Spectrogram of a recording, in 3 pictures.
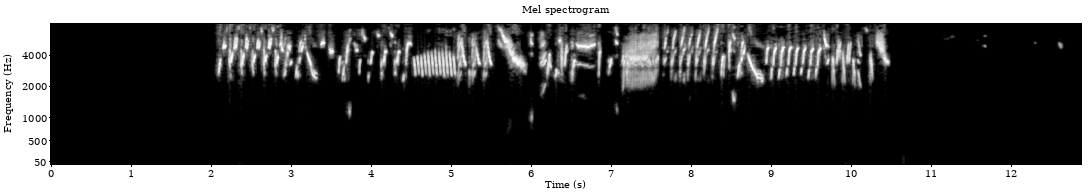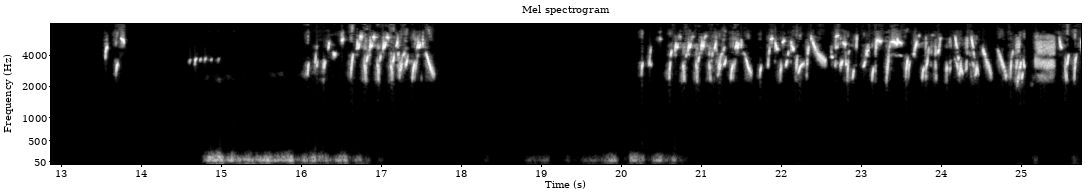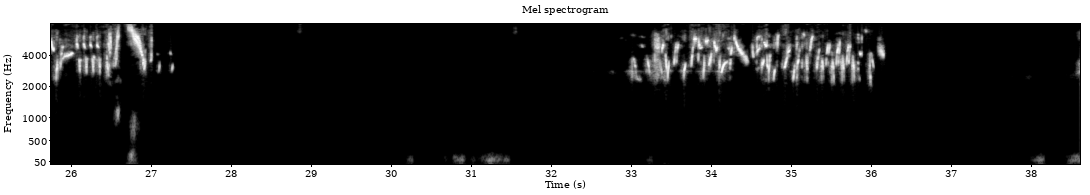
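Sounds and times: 
European goldfinch singing: 0:02.1 - 0:10.5, 0:14.6 - 0:17.7, 0:18.9 - 0:27.3, 0:32.8 - 0:36.2
low thumping noises: 0:14.8 - 0:16.6, 0:18.8 - 0:20.7, 0:30.8 - 0:31.5.

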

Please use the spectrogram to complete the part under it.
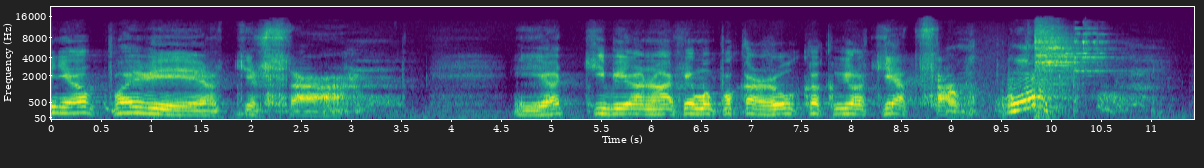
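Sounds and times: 
speech: 0:00.0 - 0:03.2, 0:04.6 - 0:10.3
glass carafe breaking: 0:09.8 - 0:10.8.

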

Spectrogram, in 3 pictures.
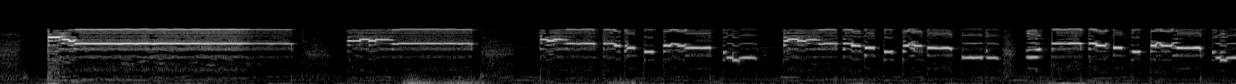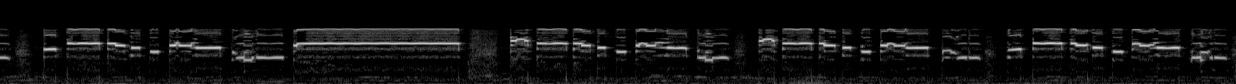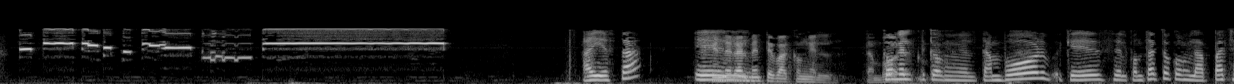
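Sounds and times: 
traditional Ecuadorian ruku tone from the Chillos valleys on a shrill whistle-like instrument: 0:00.5 - 0:29.3
speech: 0:30.6 - 0:37.0.

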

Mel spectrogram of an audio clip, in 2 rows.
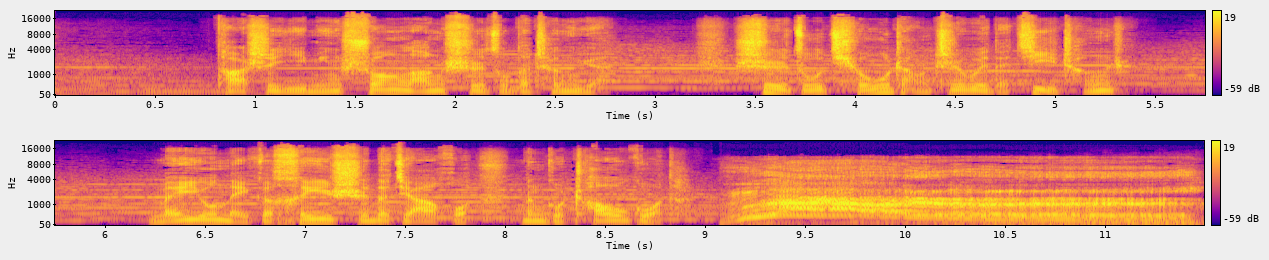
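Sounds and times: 
speech: 0:00.8 - 0:05.5, 0:06.2 - 0:09.6
war-cry-like roar: 0:09.1 - 0:11.4.

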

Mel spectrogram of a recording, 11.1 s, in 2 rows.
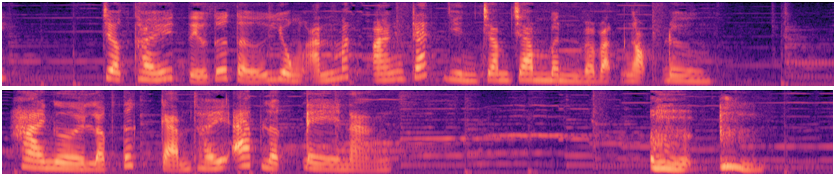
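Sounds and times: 
speech: 0:00.0 - 0:04.8, 0:05.6 - 0:08.3, 0:09.8 - 0:10.7
man coughing: 0:09.9 - 0:10.8.

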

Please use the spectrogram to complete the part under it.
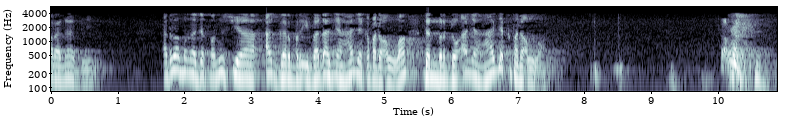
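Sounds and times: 
speech: 0:00.0 - 0:00.8, 0:01.7 - 0:08.6, 0:10.1 - 0:10.8
person sneezing: 0:10.0 - 0:10.8.

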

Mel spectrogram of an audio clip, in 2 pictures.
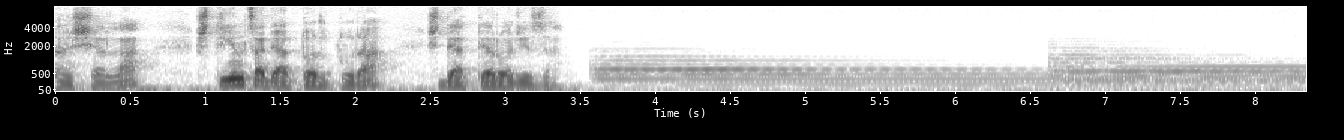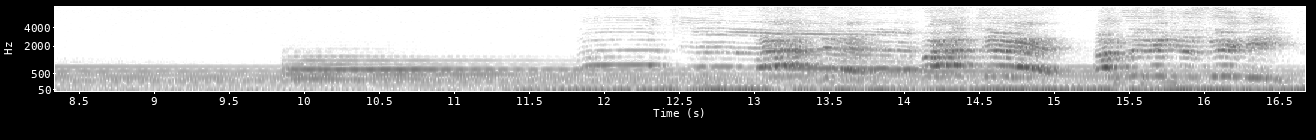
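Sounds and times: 
speech: 0:00.0 - 0:03.4
signal or alarm bells ringing: 0:03.6 - 0:16.6.

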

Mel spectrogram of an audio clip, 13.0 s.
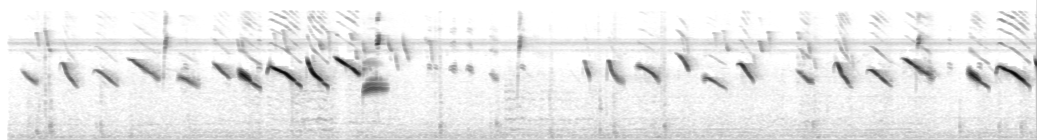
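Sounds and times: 
green-winged saltator song of clear downslurred whistles: 0:00.2 - 0:04.9, 0:07.7 - 0:12.9.

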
